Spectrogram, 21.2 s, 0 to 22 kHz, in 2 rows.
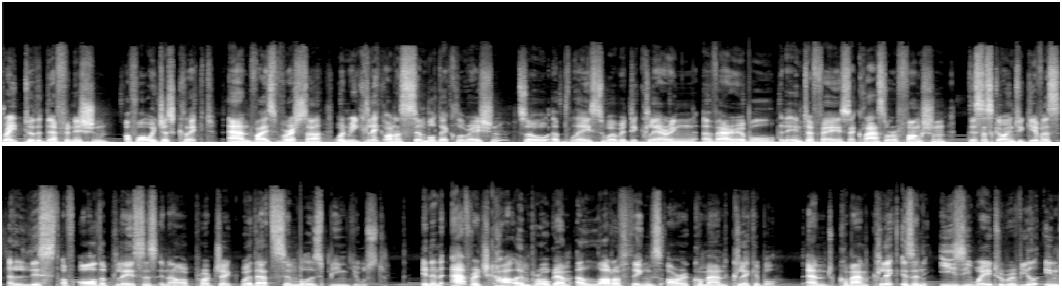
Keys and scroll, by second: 4.3 super+b, 5.6 Escape, 18.3 super+b.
